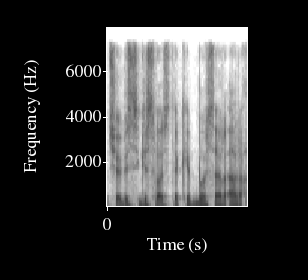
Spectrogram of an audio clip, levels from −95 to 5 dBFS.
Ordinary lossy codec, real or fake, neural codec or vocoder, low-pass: MP3, 64 kbps; fake; codec, 16 kHz, 2 kbps, FunCodec, trained on LibriTTS, 25 frames a second; 7.2 kHz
